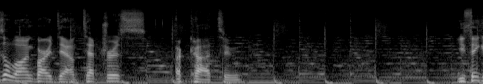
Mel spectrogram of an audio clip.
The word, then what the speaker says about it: Akatu: Tetris Akatu. You think it's pronounced like a sneeze like?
